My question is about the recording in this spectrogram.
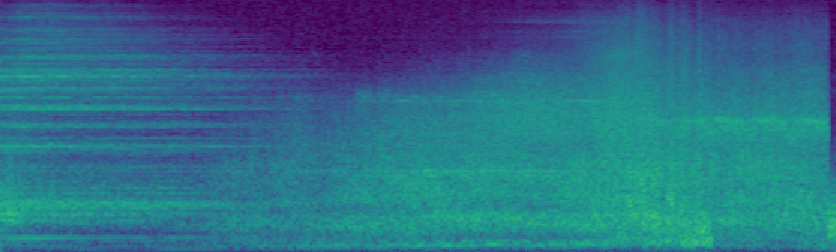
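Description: A high-speed electric train approaching on open track and rushing past, its noise building steadily over several seconds to a loud pass. At the start, a ringing chord of title music dies away.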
